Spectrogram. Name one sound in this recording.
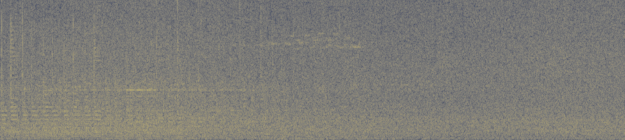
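Waves crash and roar onto the shore.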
